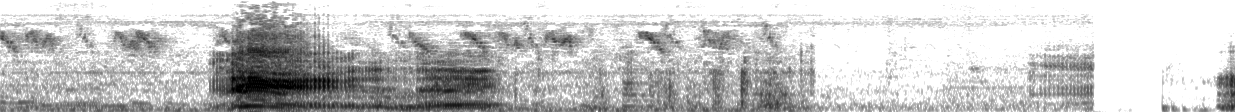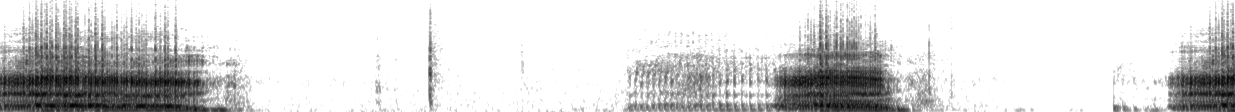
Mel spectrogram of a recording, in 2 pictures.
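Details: Buffalo in grassland, with a calf present, give loud, harsh, moaning bellows in separate bursts of one to two seconds, with short silences and a faint outdoor hum between.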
